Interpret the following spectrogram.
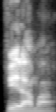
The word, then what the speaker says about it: Virama: Hi, I'm and this is Virama, my project for Open AI Build Week. Virama, or pronounced as Viram, means pause, break, or rest in Hindi.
